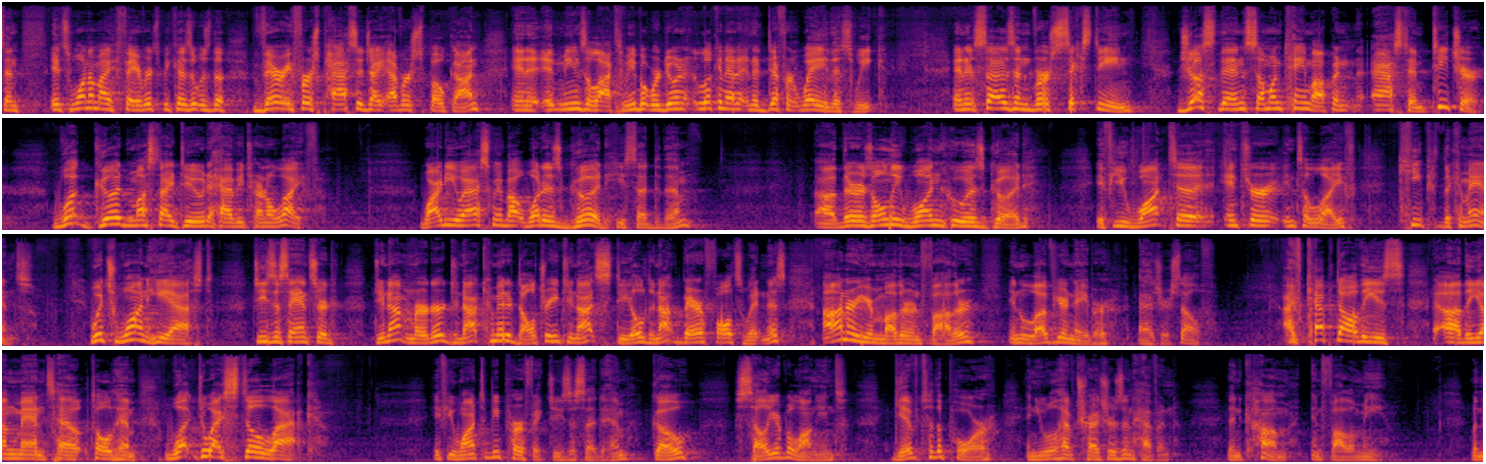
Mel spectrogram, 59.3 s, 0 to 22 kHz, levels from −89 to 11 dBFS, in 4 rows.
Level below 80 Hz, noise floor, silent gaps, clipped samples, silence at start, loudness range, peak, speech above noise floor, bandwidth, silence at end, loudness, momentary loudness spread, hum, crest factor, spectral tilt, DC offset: -50 dBFS; -52 dBFS; none; under 0.1%; 0 s; 6 LU; 0 dBFS; 38 dB; 19 kHz; 0 s; -14 LUFS; 13 LU; none; 16 dB; -4.5 dB/octave; under 0.1%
